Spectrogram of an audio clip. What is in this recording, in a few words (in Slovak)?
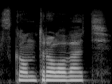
"skontrolovať", Slovenské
